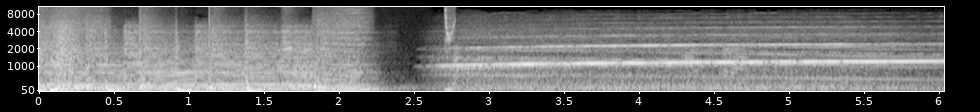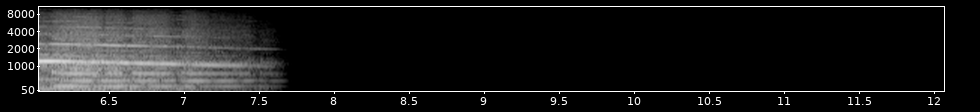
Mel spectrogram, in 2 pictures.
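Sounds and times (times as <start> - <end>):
drawn-out siren tone: 2.5 - 7.7.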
